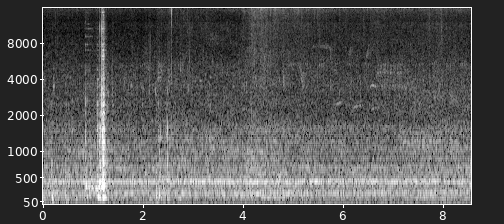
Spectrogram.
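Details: Bee hive hum from a blue hive being checked on June 20, 2022: a steady, deep buzzing drone, with a loud knock and a scrape early on, then even humming.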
